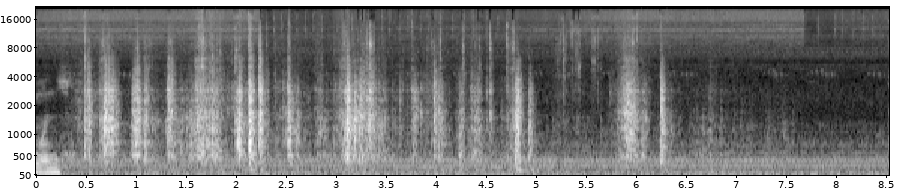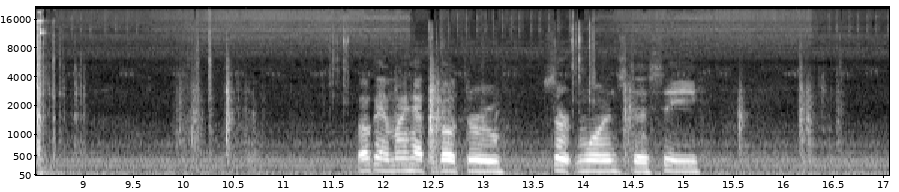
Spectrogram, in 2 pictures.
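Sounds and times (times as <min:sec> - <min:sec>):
metal sockets clinking and rattling: 0:00.4 - 0:06.8, 0:08.5 - 0:09.1, 0:13.8 - 0:14.7.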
